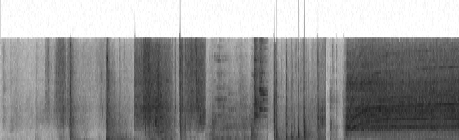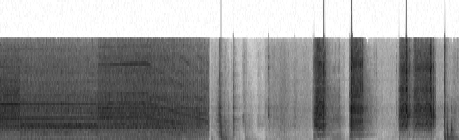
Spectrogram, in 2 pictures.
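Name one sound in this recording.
Tools knock and clatter on a wooden bench.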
